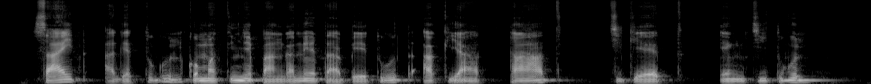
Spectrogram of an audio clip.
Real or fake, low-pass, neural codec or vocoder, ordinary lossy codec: fake; none; codec, 44.1 kHz, 7.8 kbps, Pupu-Codec; none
